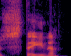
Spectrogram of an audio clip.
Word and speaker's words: Steiner: Although it's spelled the same as me. I'm gonna go Stina.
